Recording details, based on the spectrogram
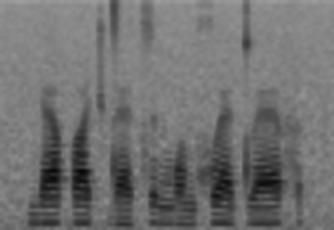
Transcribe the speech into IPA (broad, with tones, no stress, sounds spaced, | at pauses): j æ˦˥ qʷ æ˦˥ t͡ʃ d æ˧˩ t͡s ə˥˧ ŋ ɔ˧˩ n χʷ æ˥˧ tʷ æ˦˥ f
